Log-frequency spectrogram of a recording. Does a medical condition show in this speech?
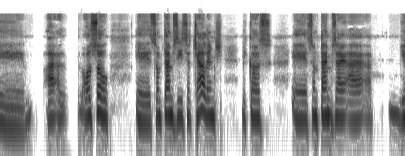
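No.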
